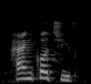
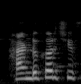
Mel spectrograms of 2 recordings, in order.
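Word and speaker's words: handkerchief: ना हैंड ठीक है तो यहां पर जब ये ये लग गया ना तो यह डी यहां पे पूरा का पूरा क्या हो जाता है साइलेंट हो जाता है देन हैंकर चफ हैंड करर चफ नहीं बोलना है हैंकर चफ हैंकर चफ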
